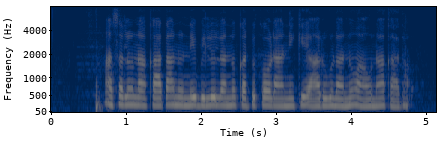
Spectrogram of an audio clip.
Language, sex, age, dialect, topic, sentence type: Telugu, female, 31-35, Central/Coastal, banking, question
